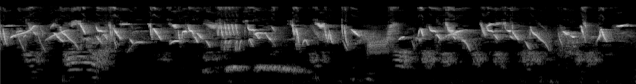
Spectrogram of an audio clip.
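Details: Bird song played as a lure to make birds sing fast and attract females: a dense, continuous warble of rapid high chirps and sweeping trills, rising and falling without pause.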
